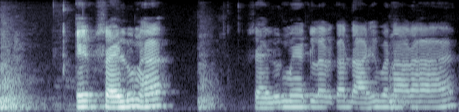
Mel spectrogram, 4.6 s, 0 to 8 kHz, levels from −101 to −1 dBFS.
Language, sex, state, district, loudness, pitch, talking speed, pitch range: Hindi, male, Bihar, Saharsa, -19 LUFS, 150 Hz, 145 wpm, 145-155 Hz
